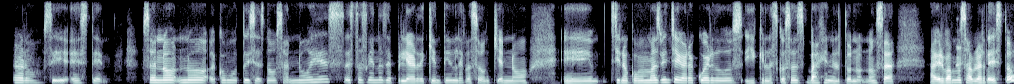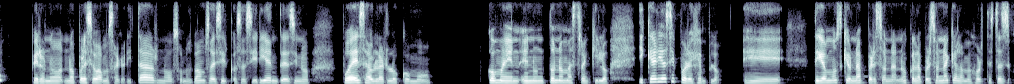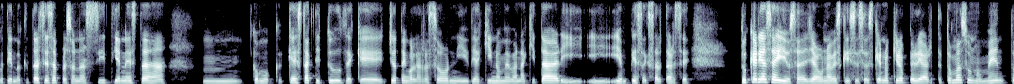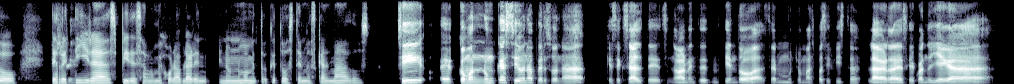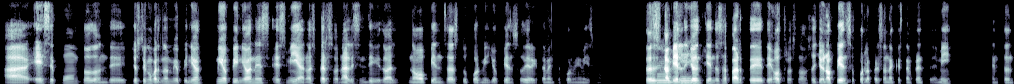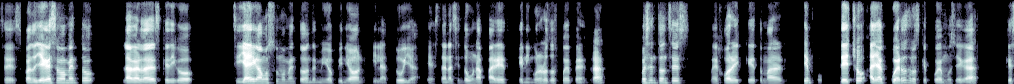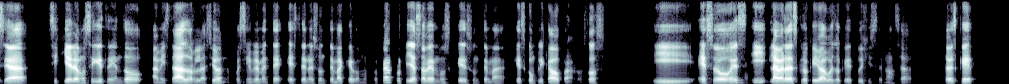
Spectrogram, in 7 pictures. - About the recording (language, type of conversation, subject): Spanish, podcast, ¿Cómo manejas las discusiones sin dañar la relación?
- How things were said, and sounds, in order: tapping; other background noise; "queremos" said as "quieremos"; unintelligible speech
